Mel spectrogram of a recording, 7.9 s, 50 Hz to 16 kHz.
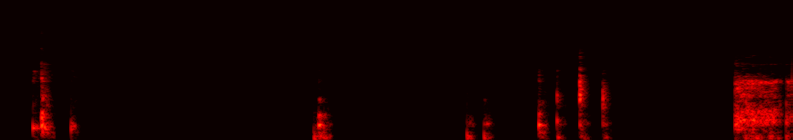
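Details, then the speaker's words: Lotmaxx SC-10 Shark 3D printer with dual filament drive gears: sharp irregular clicks over near silence are the extruder skipping as it struggles to force out that much plastic. "okay so i hear the extruder skipping it doesn't mean that it won't continue but it is having a hard time forcing out that much plastic"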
